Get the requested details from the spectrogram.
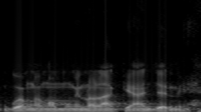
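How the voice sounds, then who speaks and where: A man preaching a sermon as pastor, in a joking, punchy way with sudden loud rises, with in his speech. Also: low voice, flat delivery, a little fast, clear, resonant tone, lo-fi sound. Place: church hall with congregation.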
